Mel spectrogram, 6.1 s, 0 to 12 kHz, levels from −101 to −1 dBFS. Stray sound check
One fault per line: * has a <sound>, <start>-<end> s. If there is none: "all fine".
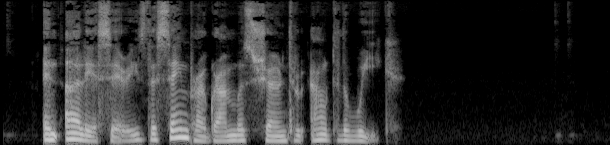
all fine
